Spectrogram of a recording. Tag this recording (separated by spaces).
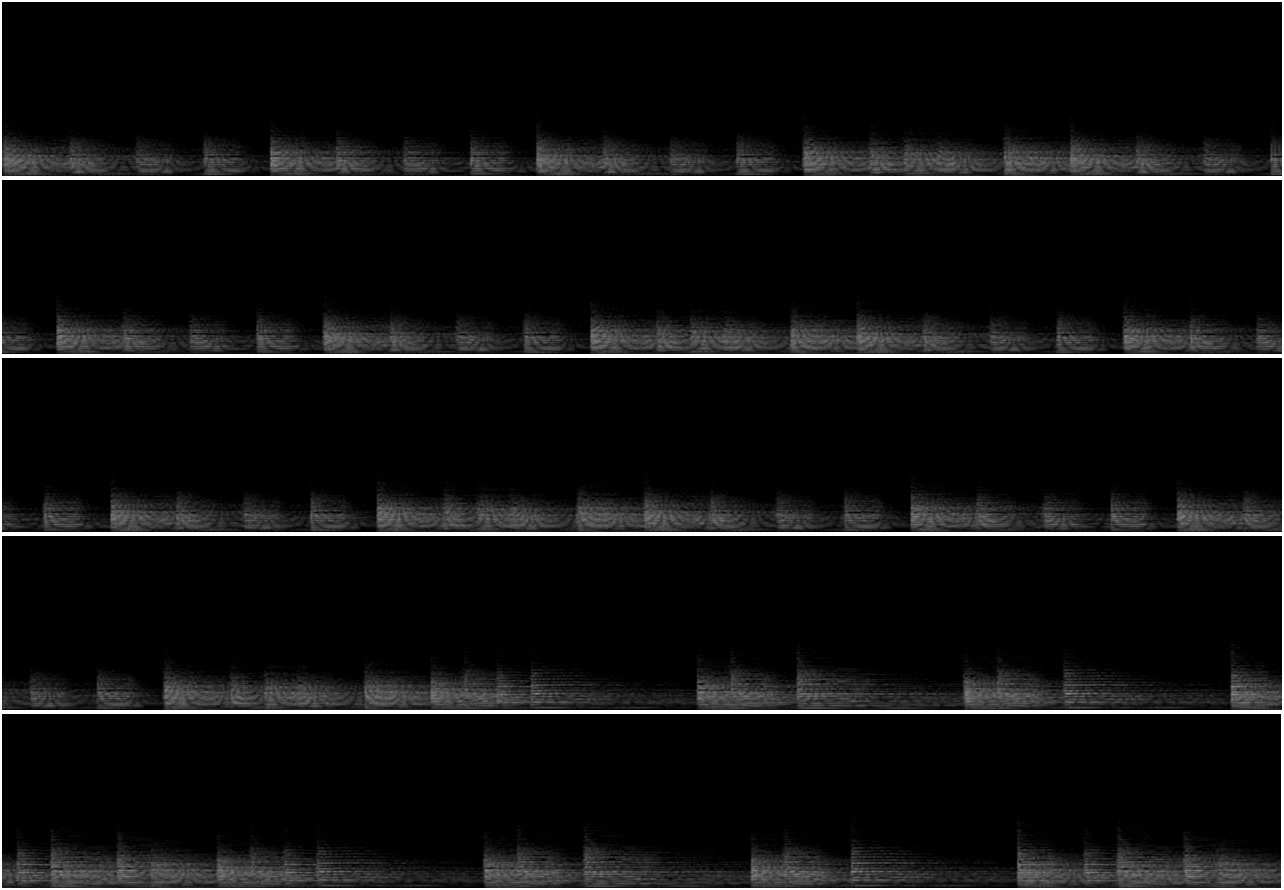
background detuned game instrument loop menu old piano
